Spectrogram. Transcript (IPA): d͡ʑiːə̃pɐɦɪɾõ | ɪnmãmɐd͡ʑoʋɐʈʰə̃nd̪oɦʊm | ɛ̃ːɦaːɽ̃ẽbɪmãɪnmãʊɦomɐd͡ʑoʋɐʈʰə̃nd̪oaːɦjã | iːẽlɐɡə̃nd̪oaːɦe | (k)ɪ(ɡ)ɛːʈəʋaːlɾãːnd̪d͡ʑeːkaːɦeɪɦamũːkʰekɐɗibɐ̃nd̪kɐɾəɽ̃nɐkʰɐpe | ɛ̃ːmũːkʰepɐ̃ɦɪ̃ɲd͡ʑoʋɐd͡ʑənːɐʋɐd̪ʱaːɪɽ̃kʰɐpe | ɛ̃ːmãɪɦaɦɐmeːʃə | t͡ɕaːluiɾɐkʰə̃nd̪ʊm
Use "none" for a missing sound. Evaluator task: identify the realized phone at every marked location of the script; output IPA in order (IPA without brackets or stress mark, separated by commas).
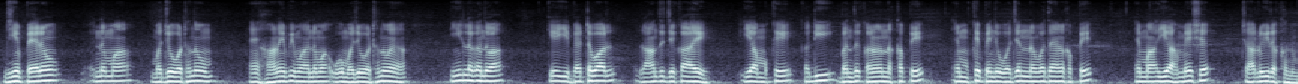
k, b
